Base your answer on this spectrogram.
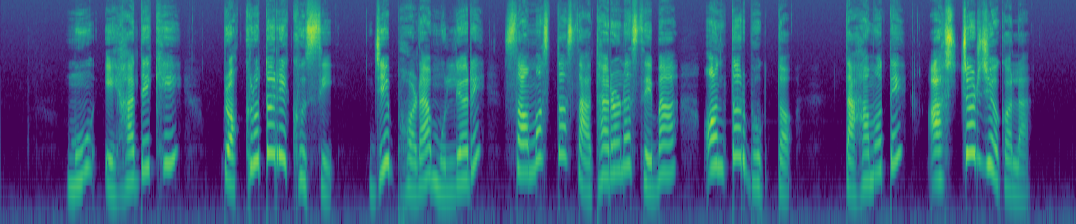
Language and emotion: Odia, surprised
